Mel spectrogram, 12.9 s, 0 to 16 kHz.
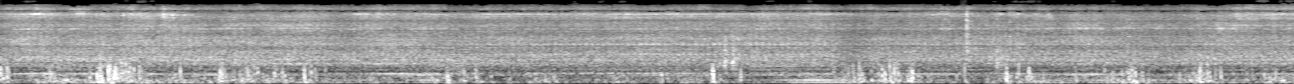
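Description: Bobcat S205 skid-steer loader's diesel engine running as it spears and lifts round straw bales, its note rising a couple of times as the loader arms are worked. Wind buffets the microphone.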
